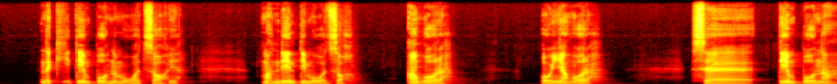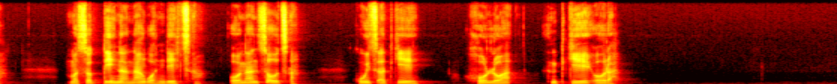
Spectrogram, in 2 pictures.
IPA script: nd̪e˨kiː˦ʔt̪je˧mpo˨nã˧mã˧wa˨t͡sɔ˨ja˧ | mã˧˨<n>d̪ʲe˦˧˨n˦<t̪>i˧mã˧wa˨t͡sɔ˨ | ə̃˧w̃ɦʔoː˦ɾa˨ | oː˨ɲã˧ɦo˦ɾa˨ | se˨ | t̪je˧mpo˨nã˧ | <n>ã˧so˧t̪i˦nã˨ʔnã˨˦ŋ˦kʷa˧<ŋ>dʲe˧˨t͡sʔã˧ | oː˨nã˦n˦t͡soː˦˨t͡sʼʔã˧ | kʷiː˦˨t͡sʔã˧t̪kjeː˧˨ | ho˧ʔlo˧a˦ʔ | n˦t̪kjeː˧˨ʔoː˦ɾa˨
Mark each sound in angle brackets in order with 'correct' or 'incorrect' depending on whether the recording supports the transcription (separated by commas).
correct, correct, incorrect, incorrect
